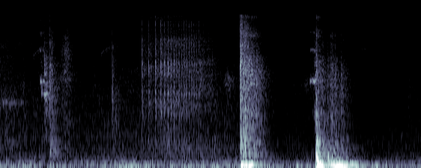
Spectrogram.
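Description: A wooden door bangs shut.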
